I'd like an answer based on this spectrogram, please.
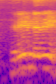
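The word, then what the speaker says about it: read: जैसे the students रेड English, है तो स्पेलिंग सेम, रीड, लेकिन यहाँ पे रेड प्रोनाउंस होता है, पढ़ता है, ठीक है।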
